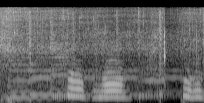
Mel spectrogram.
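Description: Ripe tamarind sizzling in hot oil in a non-stick wok as it is stirred with a wooden spatula, heard over background music with held notes.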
